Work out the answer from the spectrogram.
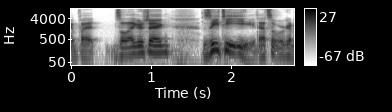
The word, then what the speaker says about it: Zalaegerszeg: This is definitely coming from, how do you say, Zalaegerszeg? That's how you call it. That's how you pronounce it. I don't think Hungarians pronounce it that way, but Zalaegerszeg, ZTE.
